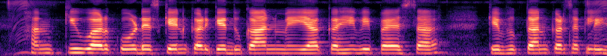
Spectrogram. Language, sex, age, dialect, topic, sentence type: Magahi, female, 25-30, Western, banking, question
